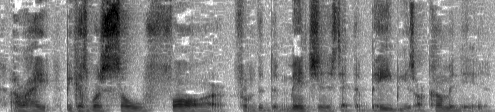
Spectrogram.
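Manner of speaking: hushed whisper, like a secret. Real, not acted. Comedian sharing a secret with the crowd, whispered. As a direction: lean in and whisper it.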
